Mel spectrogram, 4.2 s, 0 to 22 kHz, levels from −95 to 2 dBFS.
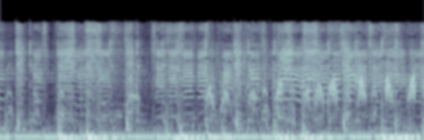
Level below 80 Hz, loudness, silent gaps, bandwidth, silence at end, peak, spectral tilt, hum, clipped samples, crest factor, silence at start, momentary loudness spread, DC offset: -18 dBFS; -13 LUFS; none; 13 kHz; 0 s; 0 dBFS; -1.5 dB/octave; none; under 0.1%; 14 dB; 0 s; 6 LU; under 0.1%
